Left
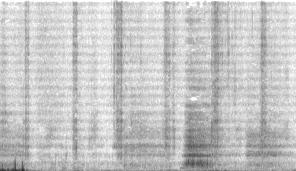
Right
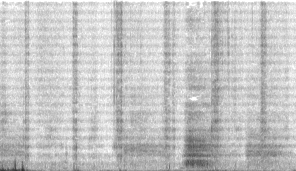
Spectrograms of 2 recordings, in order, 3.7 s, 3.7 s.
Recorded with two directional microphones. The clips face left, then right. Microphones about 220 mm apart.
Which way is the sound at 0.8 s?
50° right (ahead or behind).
